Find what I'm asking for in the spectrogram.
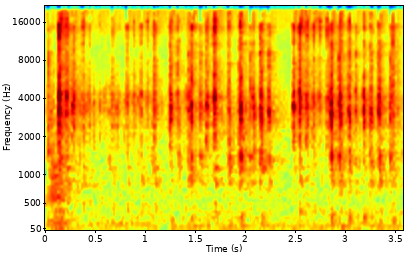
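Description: A computer keyboard is typed on in quick bursts of light clicking while SQL queries are written in a MariaDB lesson. The taps are quiet and close, with a short pause in the middle.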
